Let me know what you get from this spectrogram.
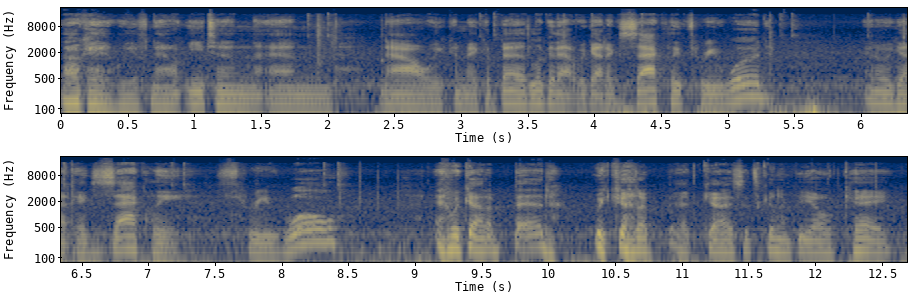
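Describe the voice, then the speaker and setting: At a moderate pace, a man with an American accent speaks at medium pitch with ordinary pitch variation and vocal fry. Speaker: gaming streamer. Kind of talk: live gameplay commentary. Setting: live stream. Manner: casual, with fillers and restarts. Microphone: slight echo.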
